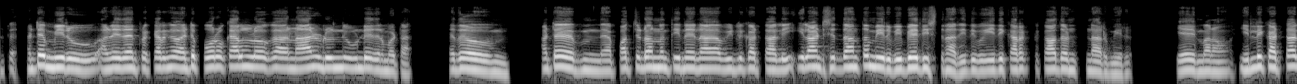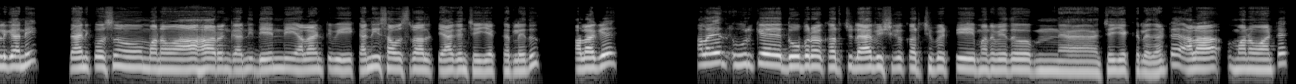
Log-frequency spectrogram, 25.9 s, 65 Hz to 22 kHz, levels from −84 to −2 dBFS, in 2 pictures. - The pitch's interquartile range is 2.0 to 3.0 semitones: Yes, average, 2.7 semitones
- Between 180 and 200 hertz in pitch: Yes, high, 190 Hz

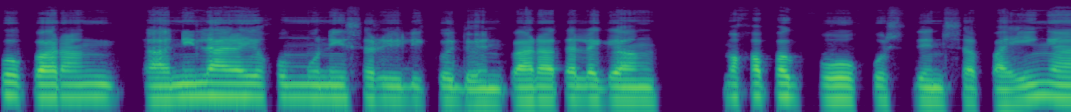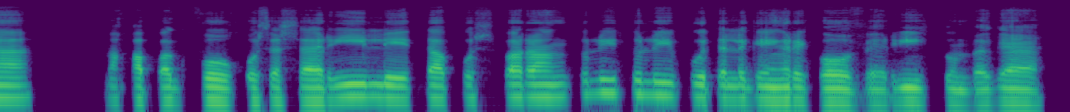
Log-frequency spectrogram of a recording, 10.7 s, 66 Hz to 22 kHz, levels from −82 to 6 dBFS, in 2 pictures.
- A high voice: No, low, 130 Hz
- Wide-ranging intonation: No, average, 2.7 semitones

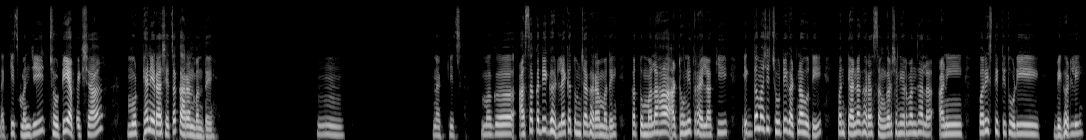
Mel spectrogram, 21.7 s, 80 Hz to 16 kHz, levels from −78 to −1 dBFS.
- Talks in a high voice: Yes, high, 200 Hz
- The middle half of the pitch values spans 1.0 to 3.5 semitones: Yes, average, 3.1 semitones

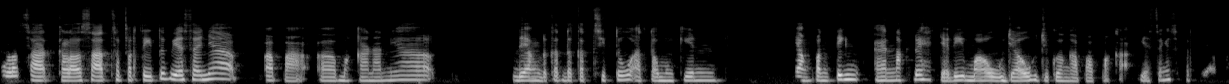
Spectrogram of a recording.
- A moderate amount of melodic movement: No, narrow, 2.1 semitones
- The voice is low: No, medium, 185 Hz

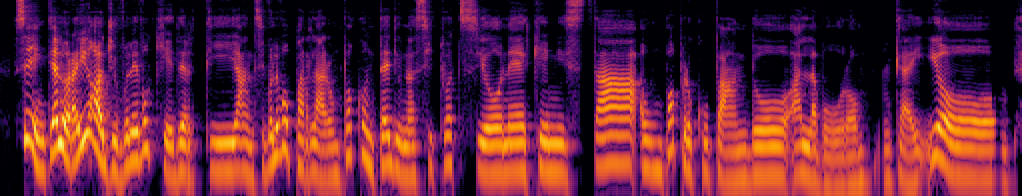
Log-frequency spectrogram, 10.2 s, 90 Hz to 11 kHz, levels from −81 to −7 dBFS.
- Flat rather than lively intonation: No, average, 4.5 semitones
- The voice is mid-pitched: Yes, medium, 165 Hz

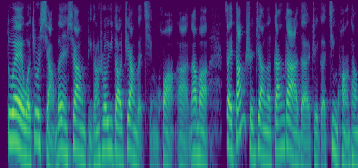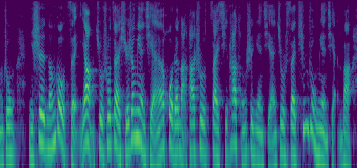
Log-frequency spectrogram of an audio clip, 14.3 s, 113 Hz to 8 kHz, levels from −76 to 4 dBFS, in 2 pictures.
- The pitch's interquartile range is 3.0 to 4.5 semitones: No, average, 5.1 semitones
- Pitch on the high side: No, medium, 170 Hz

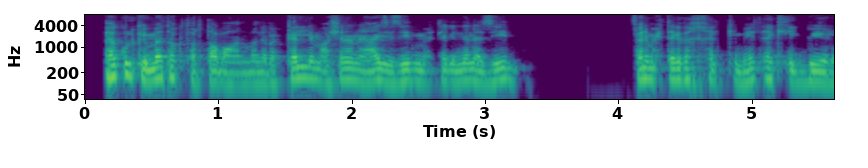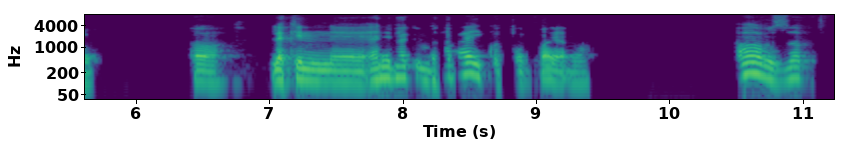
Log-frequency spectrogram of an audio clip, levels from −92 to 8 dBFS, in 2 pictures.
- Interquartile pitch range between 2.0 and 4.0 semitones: Yes, average, 3.6 semitones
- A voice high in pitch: No, low, 125 Hz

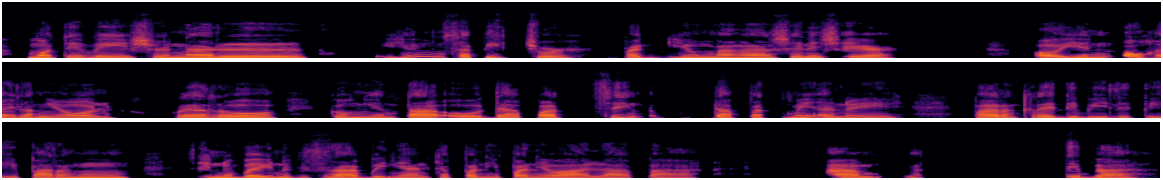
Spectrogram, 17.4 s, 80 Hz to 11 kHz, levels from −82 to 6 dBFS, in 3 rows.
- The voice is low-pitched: No, high, 195 Hz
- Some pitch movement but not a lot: No, wide, 6.3 semitones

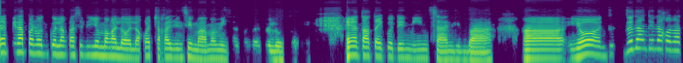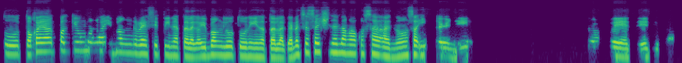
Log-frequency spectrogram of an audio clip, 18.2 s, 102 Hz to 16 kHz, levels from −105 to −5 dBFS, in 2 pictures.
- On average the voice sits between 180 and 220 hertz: Yes, high, 190 Hz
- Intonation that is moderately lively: No, wide, 5.9 semitones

